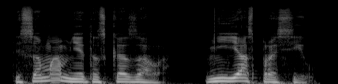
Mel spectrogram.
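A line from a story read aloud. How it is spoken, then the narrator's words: Quiet. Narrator (Russian): Кирилл тихо произнес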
